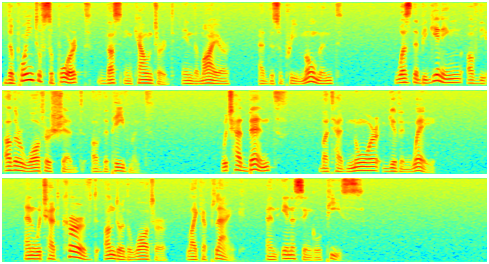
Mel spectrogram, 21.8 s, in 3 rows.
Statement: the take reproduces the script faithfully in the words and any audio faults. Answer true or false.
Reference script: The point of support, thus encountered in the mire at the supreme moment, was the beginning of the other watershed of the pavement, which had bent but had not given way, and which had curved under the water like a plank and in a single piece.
false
